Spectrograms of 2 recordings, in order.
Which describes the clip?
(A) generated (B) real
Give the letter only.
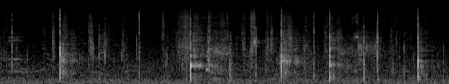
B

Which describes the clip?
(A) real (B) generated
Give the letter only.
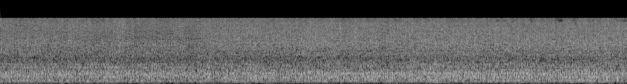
B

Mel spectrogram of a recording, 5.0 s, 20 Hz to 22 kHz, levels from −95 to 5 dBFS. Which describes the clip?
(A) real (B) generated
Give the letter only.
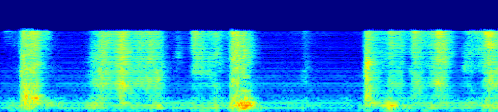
B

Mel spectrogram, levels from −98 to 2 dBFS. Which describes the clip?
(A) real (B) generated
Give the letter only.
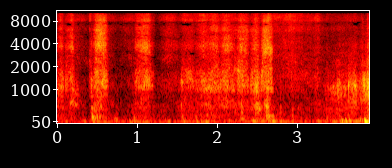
A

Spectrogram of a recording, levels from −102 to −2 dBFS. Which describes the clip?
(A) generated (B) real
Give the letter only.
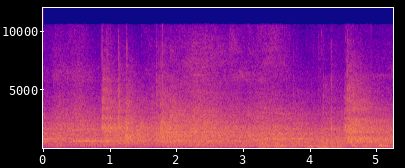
B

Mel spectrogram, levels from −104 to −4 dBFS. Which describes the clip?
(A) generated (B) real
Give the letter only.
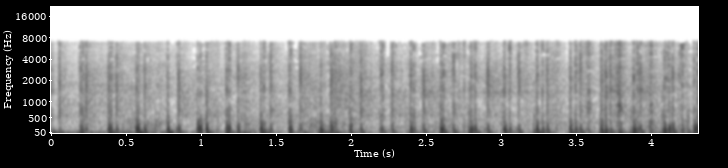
B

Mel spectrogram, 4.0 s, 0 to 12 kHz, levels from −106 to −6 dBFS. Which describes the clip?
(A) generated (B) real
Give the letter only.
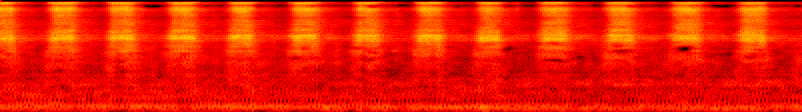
A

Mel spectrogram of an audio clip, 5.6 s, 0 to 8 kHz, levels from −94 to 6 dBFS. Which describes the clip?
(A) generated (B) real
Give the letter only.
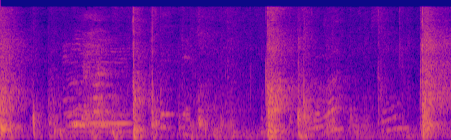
B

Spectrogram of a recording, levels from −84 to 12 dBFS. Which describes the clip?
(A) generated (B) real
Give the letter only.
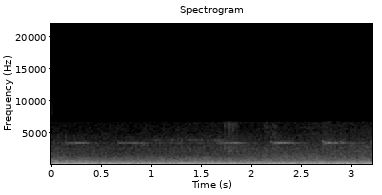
B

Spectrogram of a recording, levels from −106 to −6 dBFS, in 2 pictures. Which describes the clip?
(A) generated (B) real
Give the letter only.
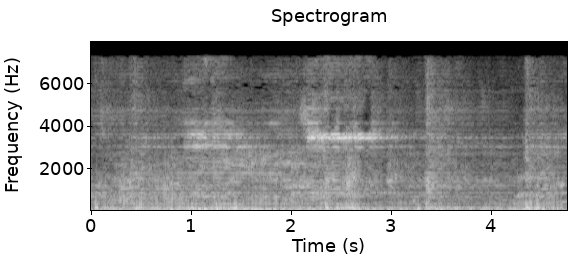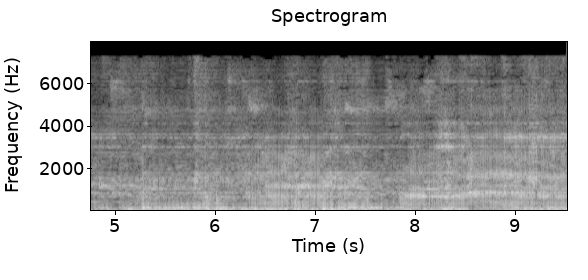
A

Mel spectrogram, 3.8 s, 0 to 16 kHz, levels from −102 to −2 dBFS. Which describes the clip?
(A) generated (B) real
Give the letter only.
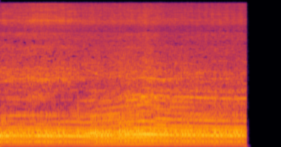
B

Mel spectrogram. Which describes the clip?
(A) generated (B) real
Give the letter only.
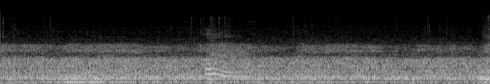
B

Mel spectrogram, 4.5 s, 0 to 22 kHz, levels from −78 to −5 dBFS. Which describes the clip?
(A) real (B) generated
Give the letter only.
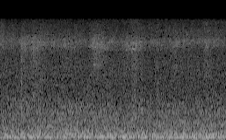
A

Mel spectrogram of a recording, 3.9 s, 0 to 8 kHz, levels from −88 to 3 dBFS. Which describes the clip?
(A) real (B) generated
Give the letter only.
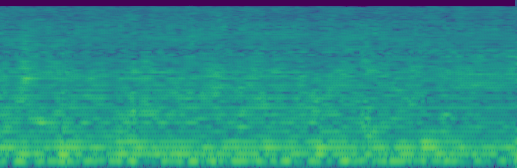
B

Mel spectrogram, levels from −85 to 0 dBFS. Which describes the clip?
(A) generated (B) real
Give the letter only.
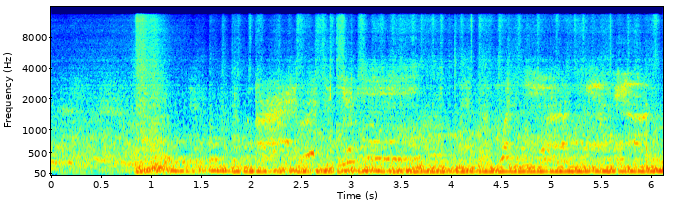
A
